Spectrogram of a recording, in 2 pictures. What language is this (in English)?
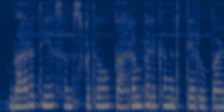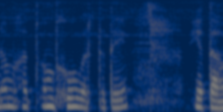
Sanskrit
